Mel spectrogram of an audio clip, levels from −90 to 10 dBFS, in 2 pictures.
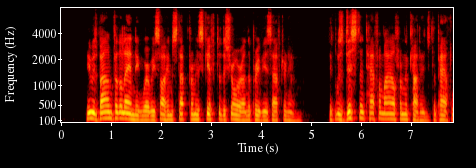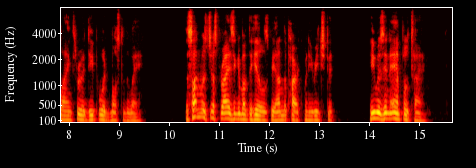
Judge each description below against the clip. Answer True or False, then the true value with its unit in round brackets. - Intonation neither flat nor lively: True (4.2 semitones)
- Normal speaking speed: False (235 wpm)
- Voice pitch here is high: False (120 Hz)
